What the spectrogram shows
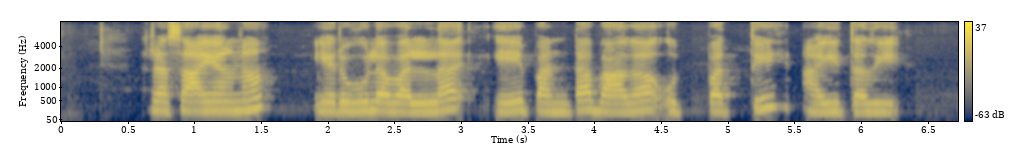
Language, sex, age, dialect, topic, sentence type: Telugu, female, 18-24, Telangana, agriculture, question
